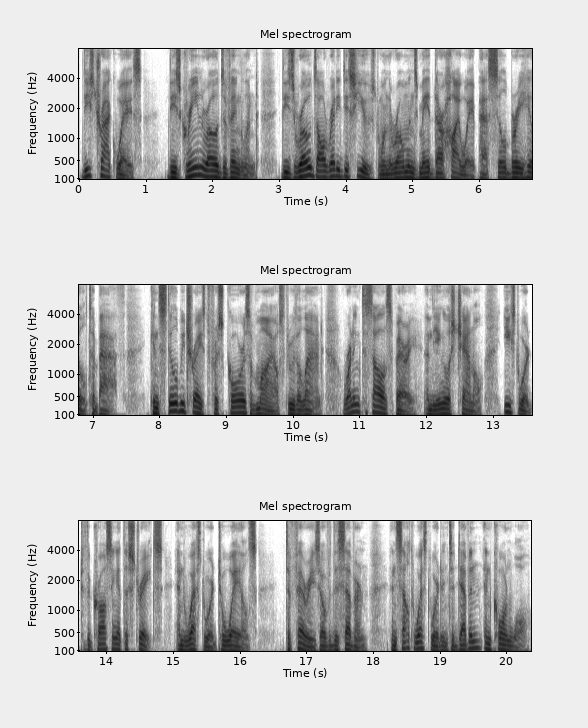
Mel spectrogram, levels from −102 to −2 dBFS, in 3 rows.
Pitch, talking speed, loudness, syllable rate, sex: 110 Hz, 185 wpm, -18 LUFS, 5.4 syllables/s, male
